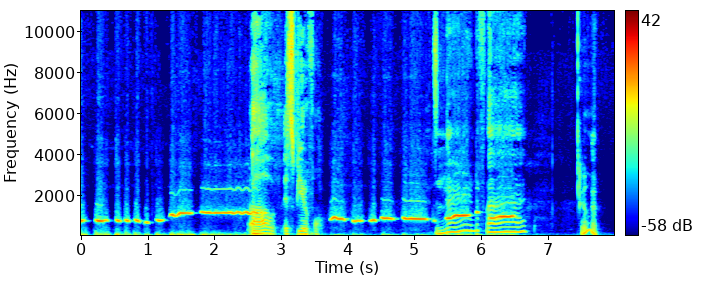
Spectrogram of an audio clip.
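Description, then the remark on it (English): A person whistles a song melody, clear pure notes stepping through the tune in short phrases, interrupted midway by a few animated voices exclaiming before the whistling resumes briefly. “Someone give me a song I know. I know whistle it as long as I can”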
